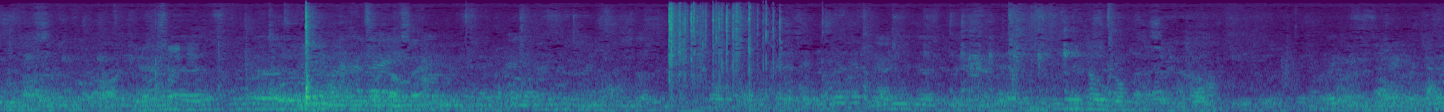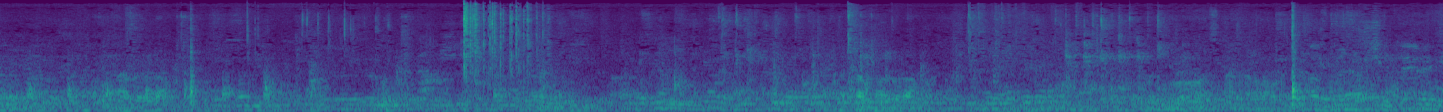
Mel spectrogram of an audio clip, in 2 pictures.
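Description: Game checkers click as they are moved across a board.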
